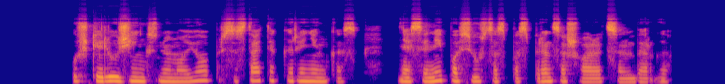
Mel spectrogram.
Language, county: Lithuanian, Kaunas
